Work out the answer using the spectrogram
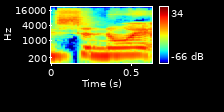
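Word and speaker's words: Senoia: And I noticed Frank and Tina saying you work in Sonoy almost every day. Love that, because that's a big area where The Walking Dead is filmed. It looks like it should be pronounced Sonoya, but it's Sonoy.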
